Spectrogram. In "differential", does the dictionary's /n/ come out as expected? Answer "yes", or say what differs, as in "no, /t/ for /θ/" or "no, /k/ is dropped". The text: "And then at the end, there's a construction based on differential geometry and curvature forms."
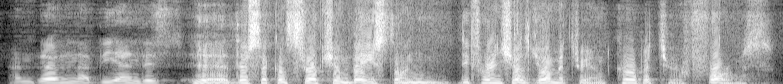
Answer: yes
